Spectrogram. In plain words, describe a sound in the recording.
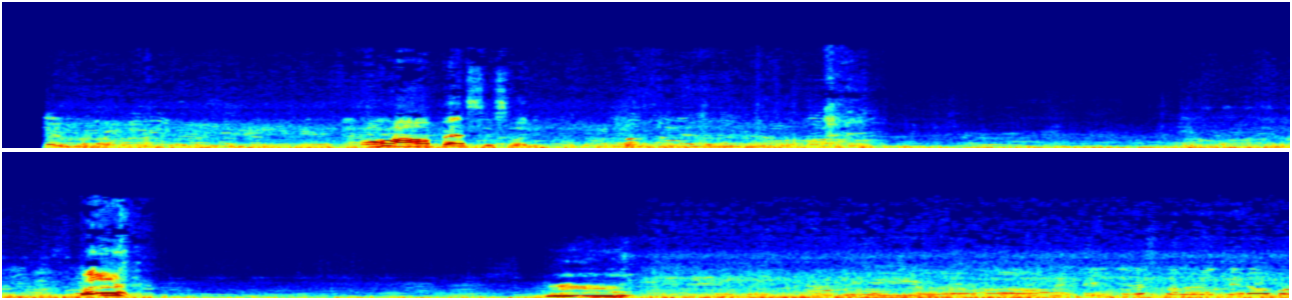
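A crowd chatters and murmurs.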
